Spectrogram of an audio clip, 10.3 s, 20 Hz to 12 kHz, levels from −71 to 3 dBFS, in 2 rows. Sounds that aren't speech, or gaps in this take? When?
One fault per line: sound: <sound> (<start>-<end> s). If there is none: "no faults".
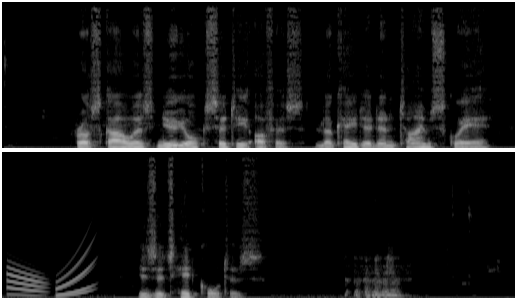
sound: chirp (5.2-6.1 s)
sound: throat clearing (8.6-9.3 s)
